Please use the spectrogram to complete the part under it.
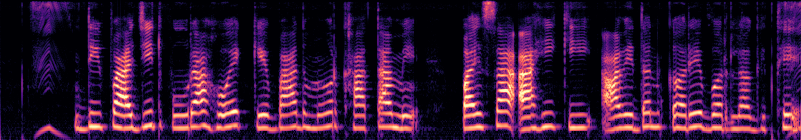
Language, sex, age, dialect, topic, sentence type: Chhattisgarhi, female, 31-35, Northern/Bhandar, banking, question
